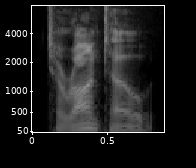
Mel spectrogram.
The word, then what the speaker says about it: Toronto: there you're saying how you grew up it's Toronto oh It's My World Views being changed live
